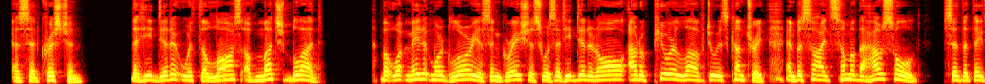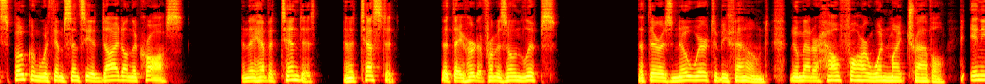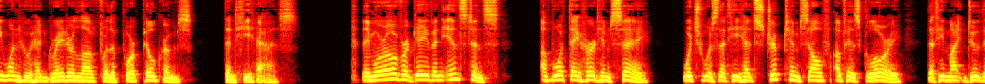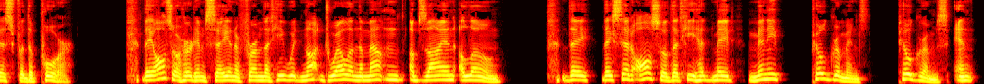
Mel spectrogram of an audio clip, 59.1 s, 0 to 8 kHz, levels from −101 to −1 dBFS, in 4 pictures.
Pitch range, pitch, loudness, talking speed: 120-155 Hz, 140 Hz, -21 LUFS, 155 wpm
